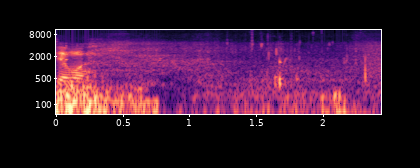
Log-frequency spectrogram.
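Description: Wind buffeting the microphone as a fluctuating low rumble, strongest in the first second and then easing off.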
